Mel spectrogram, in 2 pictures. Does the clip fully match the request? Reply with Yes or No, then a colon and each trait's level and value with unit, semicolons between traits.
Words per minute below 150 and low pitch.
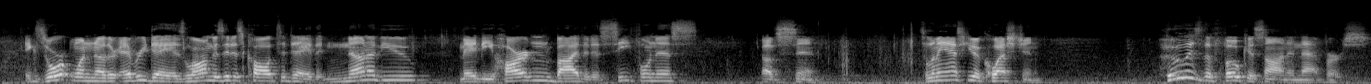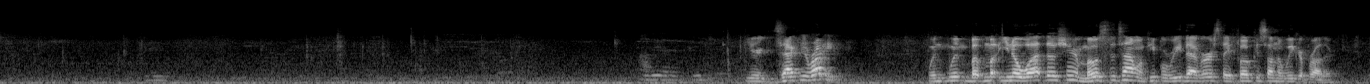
Yes: average, 140 wpm; low, 105 Hz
